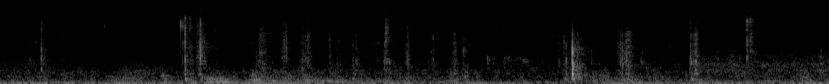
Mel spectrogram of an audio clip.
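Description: Close-up eating sounds from someone chewing a peeled shrimp, with scattered small clicks and taps, one sharper tap a little before six seconds in.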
